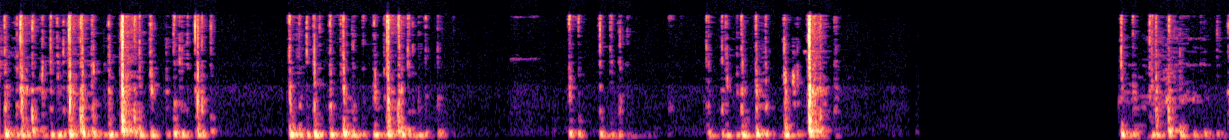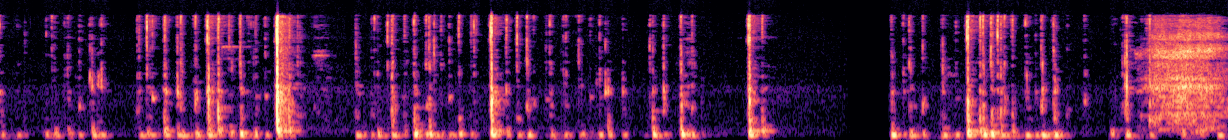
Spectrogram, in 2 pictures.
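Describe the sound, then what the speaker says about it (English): Fingers type a question on a computer keyboard in quick bursts of close key clicks, separated by short silent pauses, with no voices. "we're going to type in that same question"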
